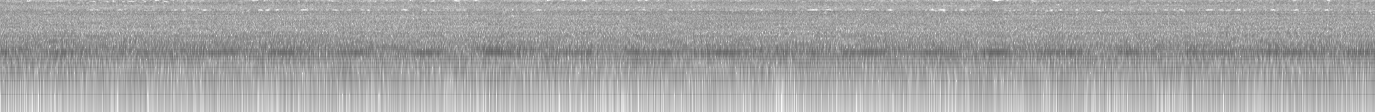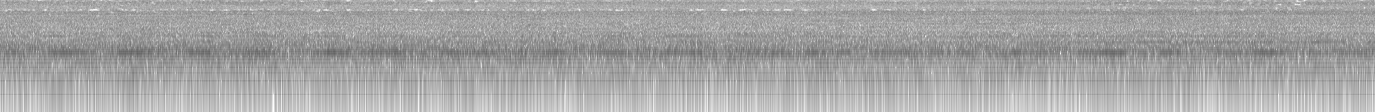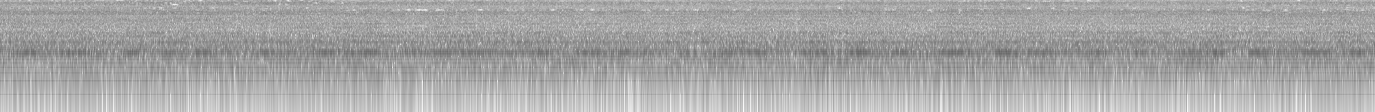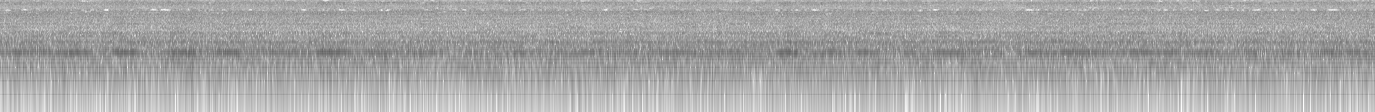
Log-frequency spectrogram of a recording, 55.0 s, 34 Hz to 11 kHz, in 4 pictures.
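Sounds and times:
constant hum: 0.0s - 55.0s.

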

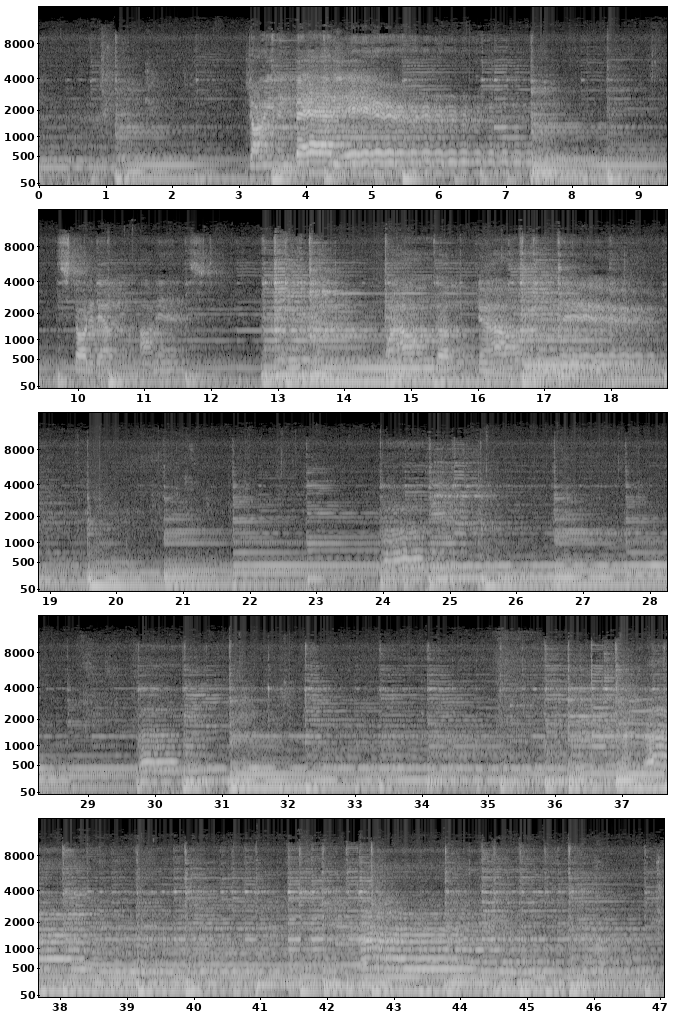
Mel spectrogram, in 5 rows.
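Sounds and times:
person singing: 0.0s - 1.8s, 3.1s - 8.4s, 9.2s - 12.3s, 13.0s - 19.5s, 23.6s - 47.0s
acoustic guitar chords: 0.0s - 47.0s.

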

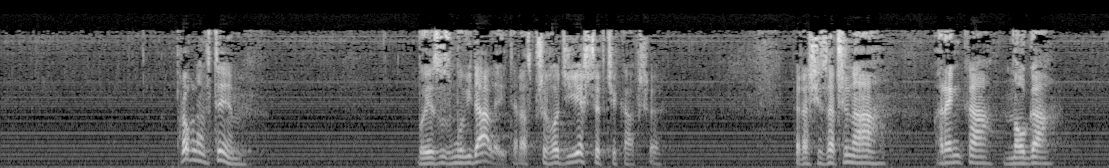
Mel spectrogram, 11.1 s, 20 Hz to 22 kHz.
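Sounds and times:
faint electrical mains hum: 0.0s - 11.0s
man speaking: 1.8s - 2.6s, 4.2s - 6.7s, 8.0s - 10.6s.

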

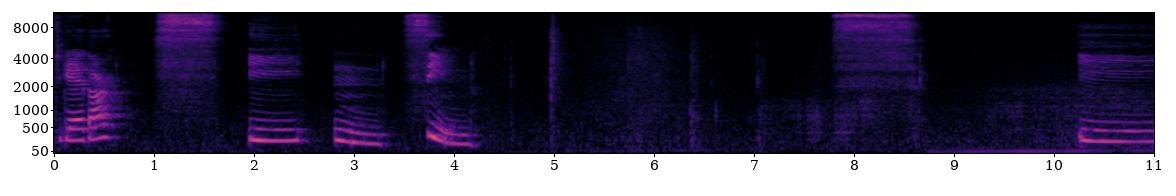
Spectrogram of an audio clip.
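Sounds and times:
woman saying drawn-out s: 1.0s - 4.2s, 7.8s - 8.8s, 10.2s - 11.0s.

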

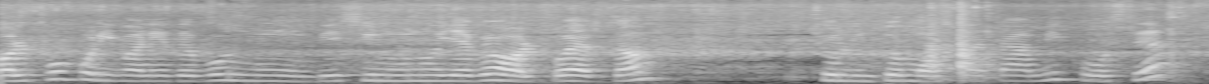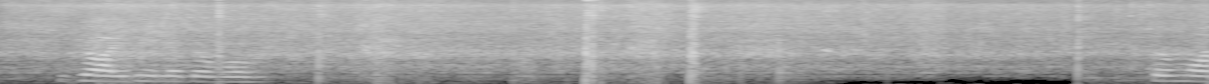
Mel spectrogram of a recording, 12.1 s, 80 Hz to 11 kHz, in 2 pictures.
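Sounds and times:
paste sizzling in hot oil: 0.0s - 12.0s.

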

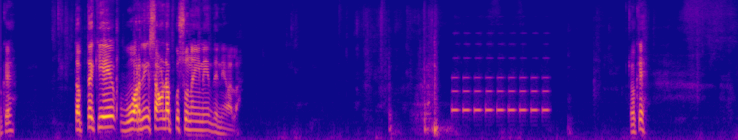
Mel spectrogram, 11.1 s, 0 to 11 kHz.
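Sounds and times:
rapid warning chime beeps: 6.8s - 8.3s.

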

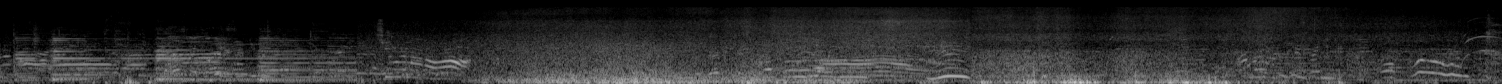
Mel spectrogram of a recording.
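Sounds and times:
sea surge through blowhole: 4.6s - 14.9s
wind buffeting microphone: 4.7s - 14.6s.

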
